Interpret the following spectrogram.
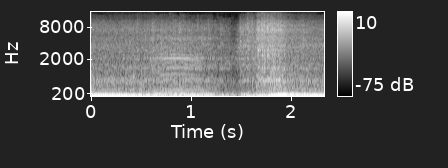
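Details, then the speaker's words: Foxbody Mustang V8 started after sitting over 8 years: low, uneven rumble with wavering beat and a dip; sounds rough, missing, leads noted as not horrible. "I'll wait oh crap that sounds a little rough so bad they real they're telling me Oh leads aren't horrible that doesn't sound but guys"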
